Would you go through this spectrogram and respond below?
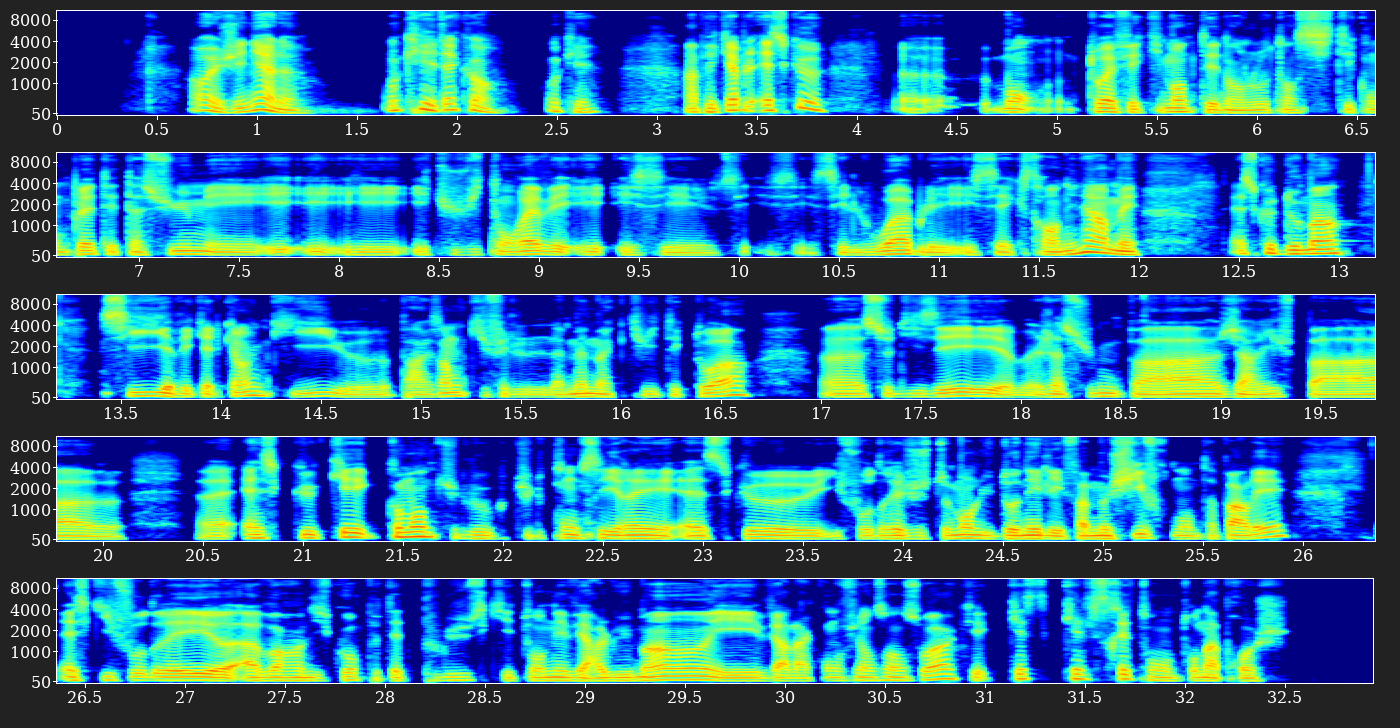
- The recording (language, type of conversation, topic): French, podcast, Comment rester authentique lorsque vous exposez votre travail ?
- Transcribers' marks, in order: "l'authenticité" said as "l'authencité"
